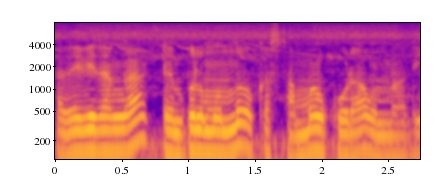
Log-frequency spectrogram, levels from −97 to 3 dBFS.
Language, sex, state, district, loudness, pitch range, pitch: Telugu, male, Telangana, Mahabubabad, -16 LUFS, 125-140 Hz, 135 Hz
